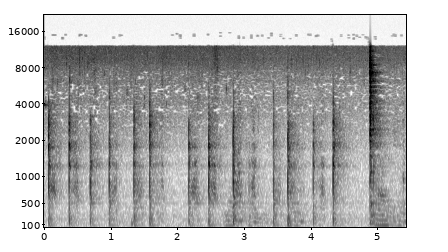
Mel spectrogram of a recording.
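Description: Onions crackle and pop softly in a frying pan.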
